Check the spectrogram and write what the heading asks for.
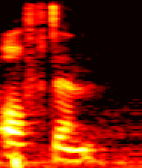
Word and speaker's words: often: ¿Qué es often? También se pronuncia often.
